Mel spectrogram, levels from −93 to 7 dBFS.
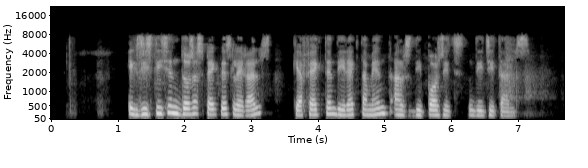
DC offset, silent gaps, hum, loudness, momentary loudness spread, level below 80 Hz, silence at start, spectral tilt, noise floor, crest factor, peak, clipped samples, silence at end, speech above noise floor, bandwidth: under 0.1%; none; none; -18 LUFS; 10 LU; -56 dBFS; 1.15 s; -4.5 dB/octave; -56 dBFS; 16 dB; -2 dBFS; under 0.1%; 0.55 s; 39 dB; 8.2 kHz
